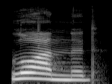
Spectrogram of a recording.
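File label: "лоанныд", Komi, female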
